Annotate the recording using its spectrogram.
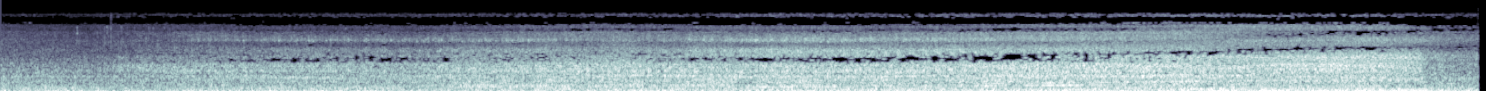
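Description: A bus engine rumbles steadily and grows louder.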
